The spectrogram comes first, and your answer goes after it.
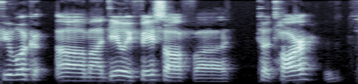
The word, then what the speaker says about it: Tatar: Well, if you look on Daily Faceoff, Tatar, that's how you say it? Tatar, yes.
